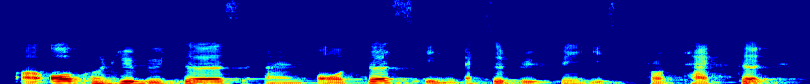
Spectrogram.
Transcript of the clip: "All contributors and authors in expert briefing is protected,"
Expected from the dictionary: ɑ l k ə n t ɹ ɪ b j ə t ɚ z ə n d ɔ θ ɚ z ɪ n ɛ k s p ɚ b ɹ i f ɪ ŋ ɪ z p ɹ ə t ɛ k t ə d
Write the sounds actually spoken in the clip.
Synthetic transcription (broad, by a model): ɑ l k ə n t ɹ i b j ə t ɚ s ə n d ɔ t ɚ s ɪ n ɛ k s ɚ b ɹ i f ɪ ŋ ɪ s p ɹ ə t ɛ k t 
